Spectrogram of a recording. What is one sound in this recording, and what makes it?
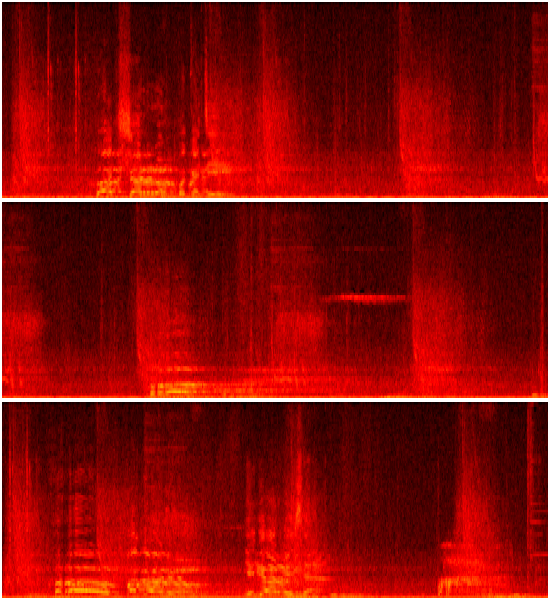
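Magic spells crackle and weapons clash in a fantasy battle.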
